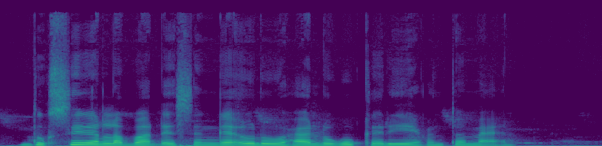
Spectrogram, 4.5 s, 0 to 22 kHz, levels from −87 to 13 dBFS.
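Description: At 1.34 to 1.37 s, a worn or dirty contact in the signal path briefly makes and breaks as it shifts, producing loose connector crackle. The speech is chopped into fragments for those few hundredths of a second, heard as a short, irregular burst of scratchy crackle.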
